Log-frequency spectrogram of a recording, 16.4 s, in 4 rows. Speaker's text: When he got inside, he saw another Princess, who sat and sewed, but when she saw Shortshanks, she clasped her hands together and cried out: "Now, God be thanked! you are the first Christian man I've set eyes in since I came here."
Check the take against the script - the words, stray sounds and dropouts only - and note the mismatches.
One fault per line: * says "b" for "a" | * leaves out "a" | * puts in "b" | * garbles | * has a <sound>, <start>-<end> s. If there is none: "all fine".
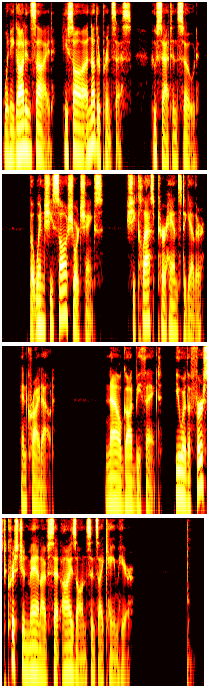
* says "on" for "in"
* has a tap, 16.0-16.2 s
